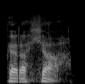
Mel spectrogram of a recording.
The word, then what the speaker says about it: Perahia: Ladies and gentlemen, we've listened to Mendelssohn's Variations Sérieuses in chopped up fashion, sorry about that, played by Murray Pariah in 1974. He was in his 20s. I once knew a Sephardic couple in Washington, D.C., a couple from Istanbul. They pronounced the pianist's name Perahia.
